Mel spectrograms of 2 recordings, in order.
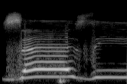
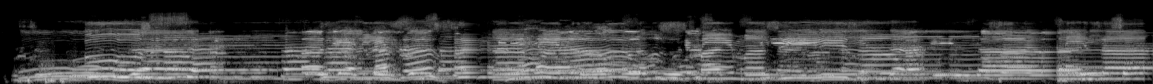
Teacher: Sofir ya, seperti ada siulan burung. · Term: sifat sofir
